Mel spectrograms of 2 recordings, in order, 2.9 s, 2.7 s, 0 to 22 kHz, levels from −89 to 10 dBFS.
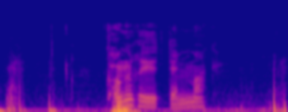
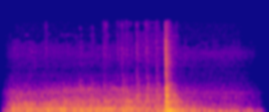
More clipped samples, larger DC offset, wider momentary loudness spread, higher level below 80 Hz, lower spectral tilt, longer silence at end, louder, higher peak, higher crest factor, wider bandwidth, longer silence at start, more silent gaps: neither; second, under 0.1% vs 0.5%; first, 19 LU vs 16 LU; second, -38 dBFS vs -26 dBFS; first, -8 dB/octave vs -6.5 dB/octave; about the same, 0 s vs 0 s; second, -38 LUFS vs -24 LUFS; second, -12 dBFS vs -2 dBFS; about the same, 22 dB vs 22 dB; second, 9.4 kHz vs 11 kHz; about the same, 0 s vs 0 s; neither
